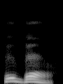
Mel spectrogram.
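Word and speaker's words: 不: In other cases, bu is pronounced with fourth tone.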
